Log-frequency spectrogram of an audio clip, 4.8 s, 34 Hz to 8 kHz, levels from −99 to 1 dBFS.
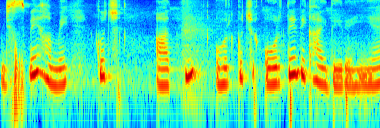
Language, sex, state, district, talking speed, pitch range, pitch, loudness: Hindi, female, Bihar, Gaya, 150 wpm, 210-315 Hz, 230 Hz, -15 LUFS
